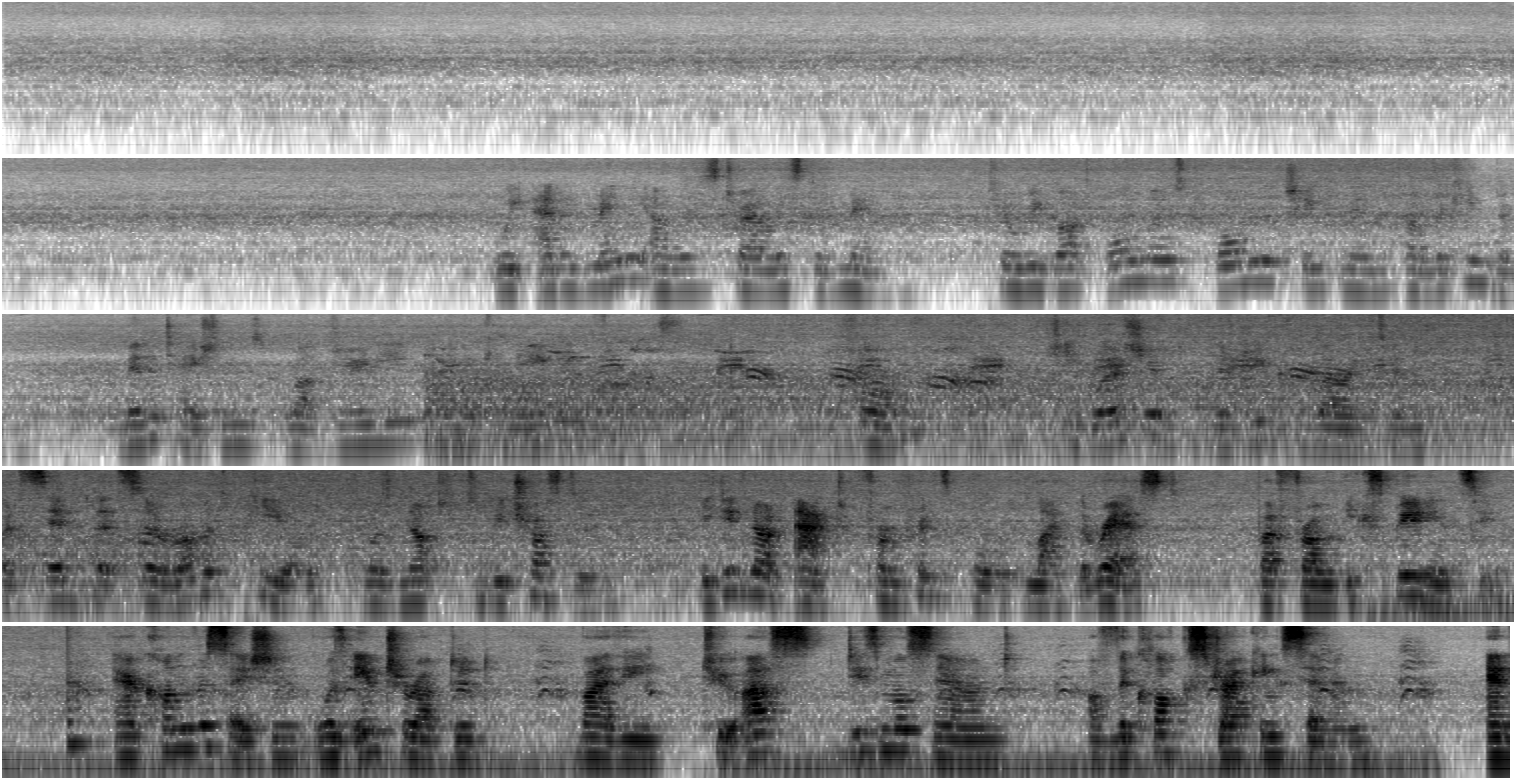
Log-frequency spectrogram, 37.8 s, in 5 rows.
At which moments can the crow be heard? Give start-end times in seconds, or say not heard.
17.2-23.8, 29.5-37.5.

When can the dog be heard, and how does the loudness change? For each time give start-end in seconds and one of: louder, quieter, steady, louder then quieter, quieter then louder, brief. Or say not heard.
not heard.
